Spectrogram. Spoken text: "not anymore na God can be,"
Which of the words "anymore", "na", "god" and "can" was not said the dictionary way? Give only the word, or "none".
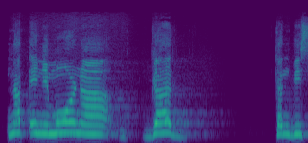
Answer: none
